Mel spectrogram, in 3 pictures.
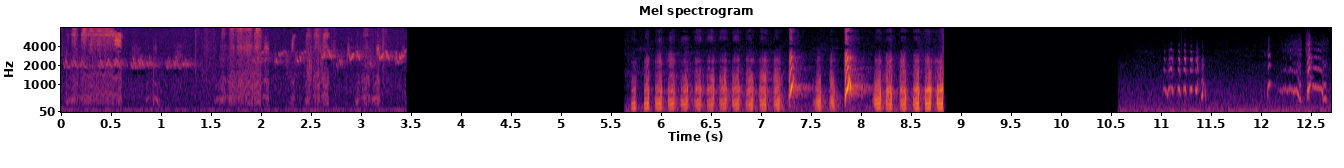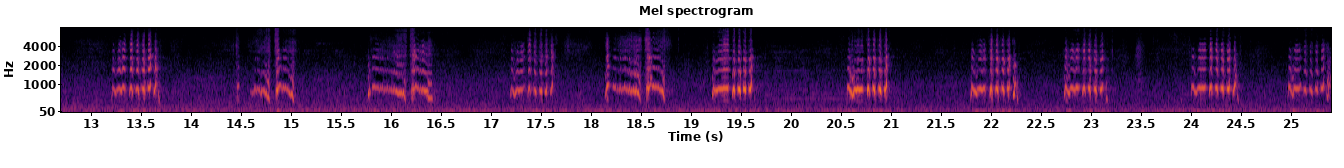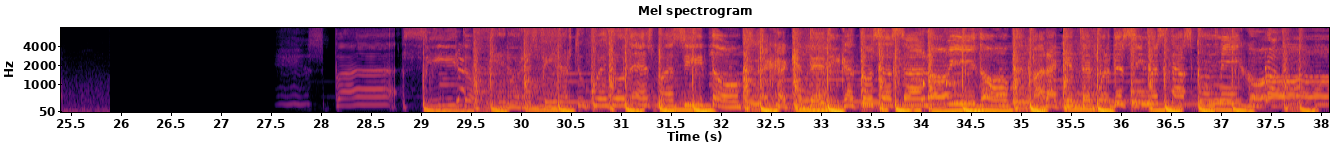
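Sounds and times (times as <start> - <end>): turkey gobbling: 0.5 - 3.5, 5.7 - 8.8, 11.0 - 13.8, 14.4 - 15.1, 15.8 - 16.5, 17.2 - 21.1, 21.8 - 25.6.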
